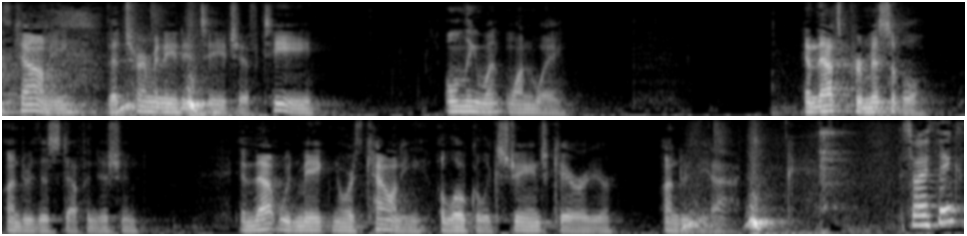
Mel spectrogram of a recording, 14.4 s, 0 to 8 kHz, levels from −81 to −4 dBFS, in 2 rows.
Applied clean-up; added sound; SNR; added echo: none; Whoosh, swoosh, swish; -4 dB; none.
